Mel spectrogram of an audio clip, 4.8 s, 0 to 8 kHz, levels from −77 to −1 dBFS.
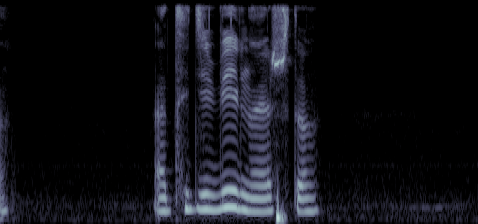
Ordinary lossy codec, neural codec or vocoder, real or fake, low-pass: none; none; real; 7.2 kHz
